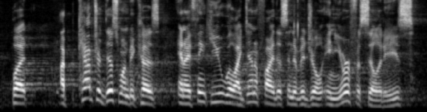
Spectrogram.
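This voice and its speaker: A man speaks in a fairly high voice with lively intonation over noticeable background noise. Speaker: air traffic controller, panel moderator. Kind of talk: panel discussion. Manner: fast; halting.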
